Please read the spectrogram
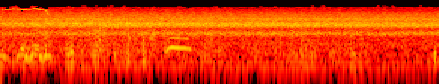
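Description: A steady high insect drone, with a few short, soft rising-and-falling calls from a baby macaque.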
